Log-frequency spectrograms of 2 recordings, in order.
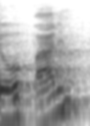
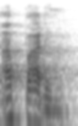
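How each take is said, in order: First: The name begins with an "oh" vowel. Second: The name begins with an "ah" vowel. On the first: This is how it is said in Brazil. "a gente fala aqui Oparin" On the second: This is how it is said in Russia. "lá é Aparin"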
